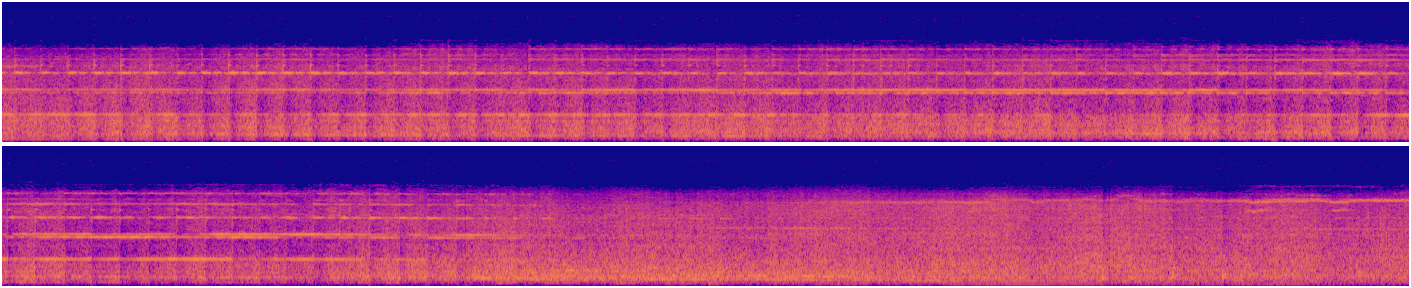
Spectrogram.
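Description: Pittsburgh & Lake Erie diesel commuter train approaching and running past, a heavy rumble carrying a steady high-pitched tone that holds without a break and stops about two-thirds of the way through. The rumble continues after that, and a thin high squeal comes in near the end.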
